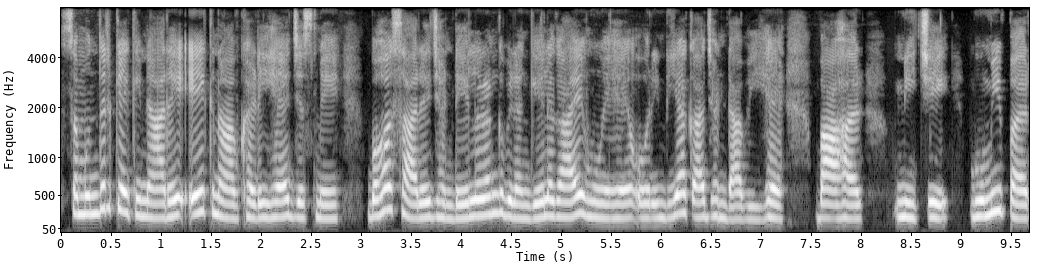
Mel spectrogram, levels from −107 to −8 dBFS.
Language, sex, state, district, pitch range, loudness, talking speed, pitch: Hindi, female, Chhattisgarh, Kabirdham, 190-220 Hz, -15 LUFS, 155 wpm, 200 Hz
